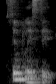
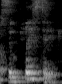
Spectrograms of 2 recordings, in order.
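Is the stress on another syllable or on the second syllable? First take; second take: another syllable; second syllable. First: The stress falls on a different syllable. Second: The stress falls on the second syllable. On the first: The speaker calls it wrong. "not simplistic" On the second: The speaker calls it right. "This is how we go"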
